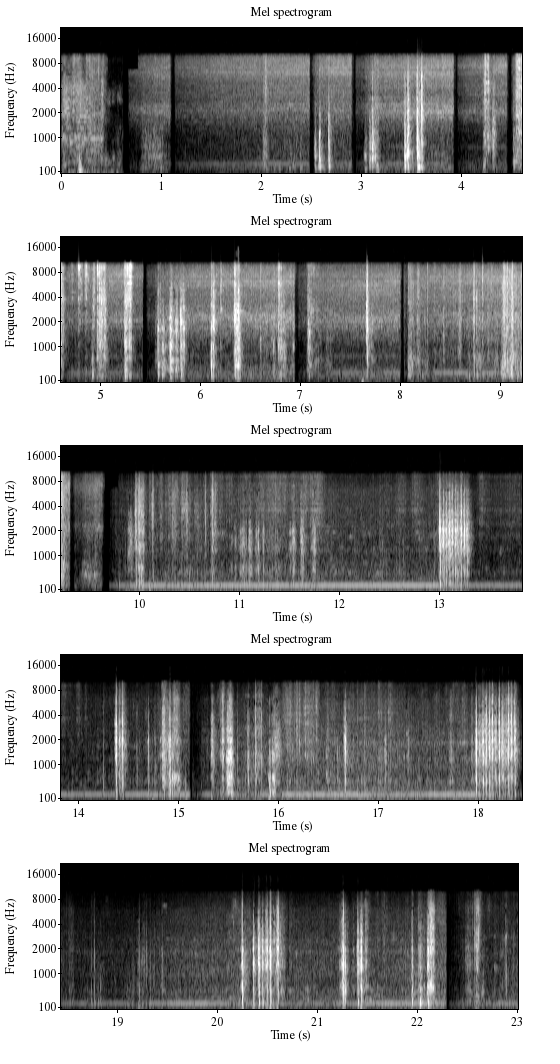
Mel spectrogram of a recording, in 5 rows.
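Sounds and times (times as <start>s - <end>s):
steady low hum: 5.9s - 23.0s.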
